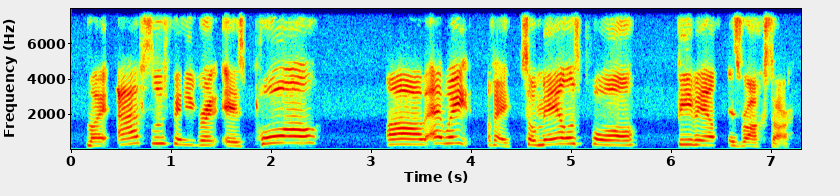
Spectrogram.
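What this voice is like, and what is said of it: Noticeable accent. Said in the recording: “the way you say Paul is just amazing... I love your accent.”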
